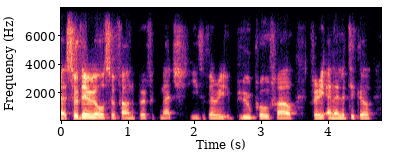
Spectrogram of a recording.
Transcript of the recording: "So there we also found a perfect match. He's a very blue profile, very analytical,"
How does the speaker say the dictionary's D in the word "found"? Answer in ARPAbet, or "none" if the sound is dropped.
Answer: D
